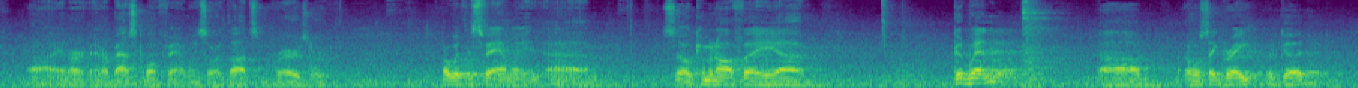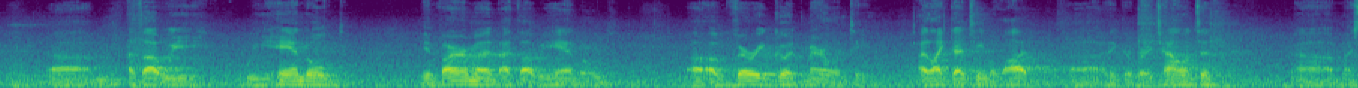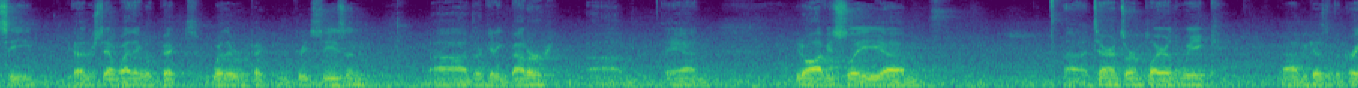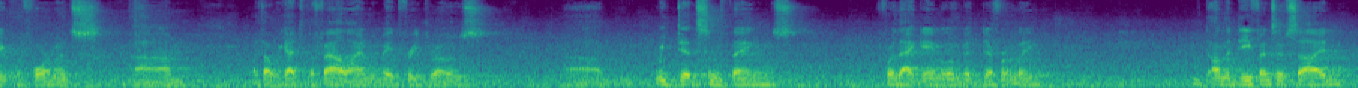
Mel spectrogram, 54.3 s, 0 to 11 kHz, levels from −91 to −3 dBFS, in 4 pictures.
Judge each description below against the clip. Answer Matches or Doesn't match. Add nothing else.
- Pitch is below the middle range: Matches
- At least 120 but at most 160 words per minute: Matches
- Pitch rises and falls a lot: Doesn't match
